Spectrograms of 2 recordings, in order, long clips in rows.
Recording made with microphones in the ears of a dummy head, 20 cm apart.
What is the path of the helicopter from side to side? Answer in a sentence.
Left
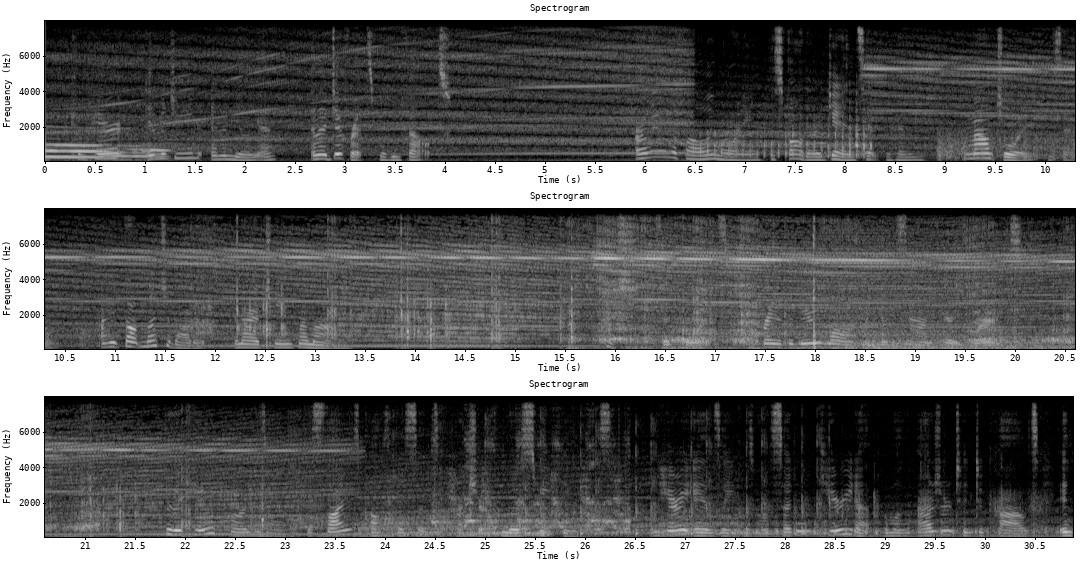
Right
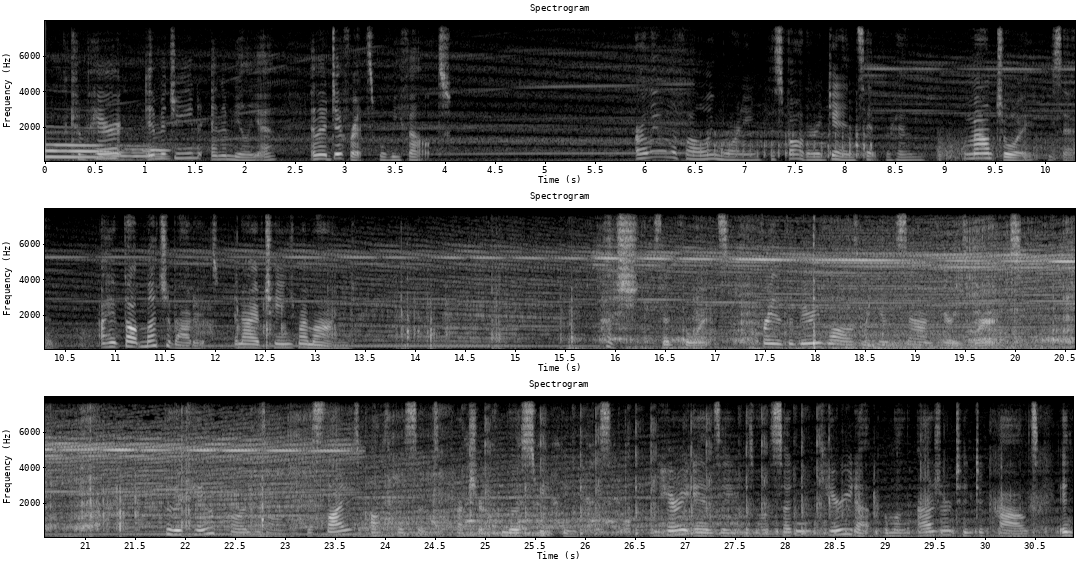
In this clip you hear the helicopter travel towards the right.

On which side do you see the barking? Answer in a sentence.
You can hear the barking in the centre.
